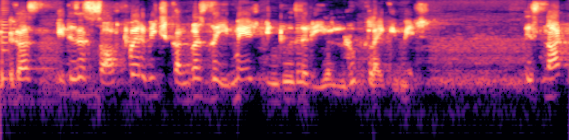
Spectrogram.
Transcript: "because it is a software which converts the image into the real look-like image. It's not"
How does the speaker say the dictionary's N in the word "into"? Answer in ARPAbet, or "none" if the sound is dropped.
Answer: N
